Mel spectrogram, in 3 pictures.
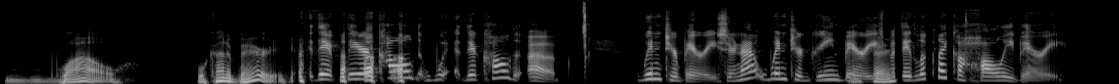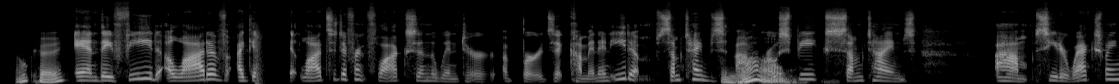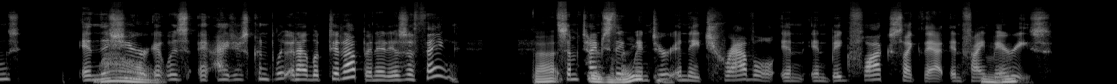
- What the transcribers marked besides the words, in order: laugh; lip smack; tapping
- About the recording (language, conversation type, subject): English, unstructured, How have encounters with animals or nature impacted your perspective?
- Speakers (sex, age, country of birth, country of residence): female, 65-69, United States, United States; male, 55-59, United States, United States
